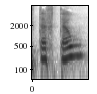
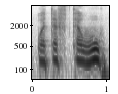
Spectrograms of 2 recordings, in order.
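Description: First: تفتو closed on a w glide, no final vowel; pure sukun. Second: وتفتو ending in a brief u after the w; rawm. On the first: Teacher shows pausing by spelling, pure sukun on waw. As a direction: say تفتو as "taftaw", hamza turned into waw. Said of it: "بالسكون المحض". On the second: Teacher shows second pausing form, rawm with short final u. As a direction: say وتفتو as "wa taftawu", a trace of damma. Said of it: "الرم والإشمام". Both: Shown as a demonstration.

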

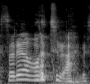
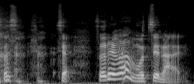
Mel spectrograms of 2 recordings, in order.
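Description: First: 「それはもちろんある」 high and loud; 「それは」を高く強く押し出す; emphatic insistence. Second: 「それはもちろんある」 louder, more firmly; 「もちろん」を強く言い直す; emphatic insistence. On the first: (強く言い切る) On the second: (強く断言して) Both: Real, not acted.

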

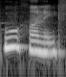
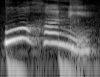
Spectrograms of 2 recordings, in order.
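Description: First: Said in the usual way. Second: Much higher, playful "ooh, honey"; high exclamation. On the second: Pretend. Reacting to their own messy hair, high exclamation. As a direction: pitch it way up in mock dismay.

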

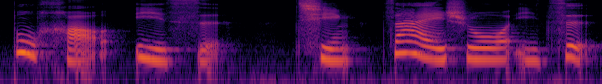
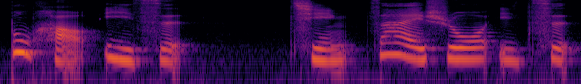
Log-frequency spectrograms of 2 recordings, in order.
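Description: No difference in how they are said.

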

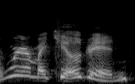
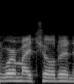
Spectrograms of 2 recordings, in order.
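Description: First: Much higher, sing-song mocking echo. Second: Said in the usual way. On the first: Agnes mocking Wanda's plea for her children, high and sneering. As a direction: parrot the plea back with a cruel mocking lilt. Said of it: "Agnes starts just mocking her". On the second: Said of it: "I love how Agnes starts just mocking her".

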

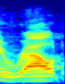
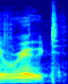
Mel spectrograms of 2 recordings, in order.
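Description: First: "route" rhyming with out; route as "rowt". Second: "route" rhyming with boot; route as "root". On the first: Preacher polls congregation on pronunciation, "route" said as rowt. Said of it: "How many of you say route". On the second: Preacher polls congregation on pronunciation, "route" said as root. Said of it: "and how many of you say route". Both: Shown as a demonstration.

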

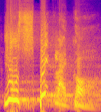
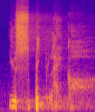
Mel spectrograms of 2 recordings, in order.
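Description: First: Louder, slow, emphatic; slow loud proclamation; loud declaration. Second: Whispered. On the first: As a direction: proclaim it with full force. Refrain built up to loud. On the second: Repeated refrain starting in whisper. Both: Acted.

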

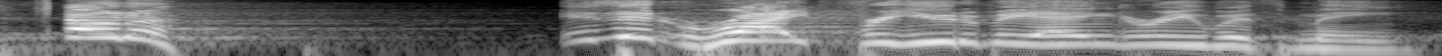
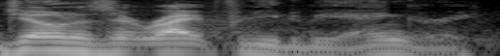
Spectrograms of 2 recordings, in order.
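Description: First: God's loud, high, stern rebuke; booming accusation, voice thrown up high; angry God. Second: Soft, quick, mild question; gentle God. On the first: God angrily confronting Jonah, loud high rebuke. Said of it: "That's not what he said". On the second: God gently asking Jonah, soft quick question. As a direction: ask it softly, almost offhand. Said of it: "He said". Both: Acted.

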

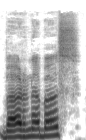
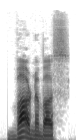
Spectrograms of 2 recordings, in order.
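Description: First: High, drawn-out name with a rise; mocking master. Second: Said in the usual way. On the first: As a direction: toy with his name. [name] repeats the name.

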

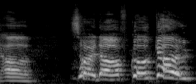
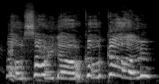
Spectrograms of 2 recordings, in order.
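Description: First: High, loud Scouse excuse; Scouse accent. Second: Very high, very loud Scouse yelp; exaggerated Scouse. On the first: Retold or imitated. Actor making excuses to the little Scouser, loud Scouse. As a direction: blurt it out in Scouse as you flee. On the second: Shown as a demonstration. Actor repeating his praised line, louder exaggerated Scouse. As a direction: shriek the excuse in over-the-top Scouse. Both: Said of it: "Good Scouse".

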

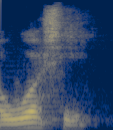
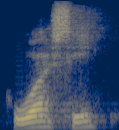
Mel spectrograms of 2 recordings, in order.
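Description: First: Second "washy" with a rounded o, "wo-shy". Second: First "washy" with an open ah, "wah-shy". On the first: Teacher giving second option for W A words, "washy" with rounded "wo". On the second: Teacher giving first option for W A words, "washy" with open "wa". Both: Shown as a demonstration. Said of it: "suena wa o wo".

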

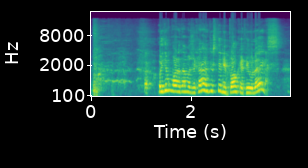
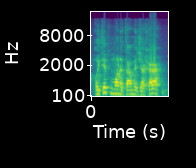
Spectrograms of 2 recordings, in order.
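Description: First: Chuckling, incredulous echo of the man's excuse; laughing disbelief. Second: Said in the usual way. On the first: Retold or imitated. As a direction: repeat his words in amused disbelief. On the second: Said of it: "And he goes".

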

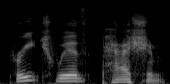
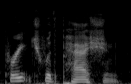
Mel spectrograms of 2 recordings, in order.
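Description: First: "with" set apart and stressed, very slow; emphatic repeat. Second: Said in the usual way. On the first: Real, not acted. Preacher drives the point home to fellow preachers, slow and emphatic. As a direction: lean on "with", drawing out each word higher.

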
